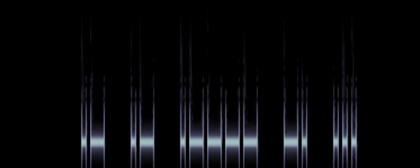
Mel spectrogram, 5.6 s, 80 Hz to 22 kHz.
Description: Morse code, heard as a keyed tone, about 20 wpm, spaced as for 14 wpm, 700 Hz. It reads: AA1NS
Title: 042 Lesson 8g - Number 1 - Call Signs 20wpm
